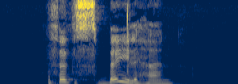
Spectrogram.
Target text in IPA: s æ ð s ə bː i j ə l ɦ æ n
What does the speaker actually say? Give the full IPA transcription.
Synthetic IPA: θ æ ð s ə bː æ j ə l ɦ æ n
